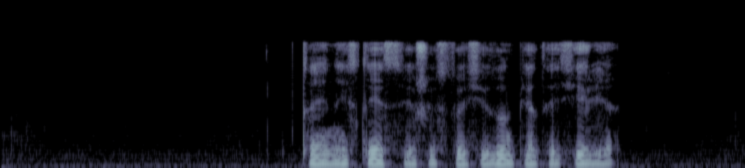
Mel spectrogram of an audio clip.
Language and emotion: Russian, neutral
